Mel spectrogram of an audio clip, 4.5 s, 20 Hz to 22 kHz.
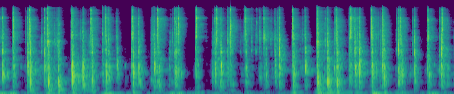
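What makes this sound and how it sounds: Gloved fingertips type continuously on a black tenkeyless Razer Huntsman V2 mechanical keyboard with clicky switches and plastic keycaps, while a second keyboard above sits idle. About 28 quick, sharp clicks follow in a steady stream, bright and crisp with almost no low end and very short decay.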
